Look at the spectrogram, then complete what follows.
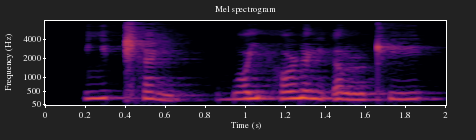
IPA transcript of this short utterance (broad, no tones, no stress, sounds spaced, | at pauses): ʎ ɪ ǁʰ æ ŋ | b ɔ j h ɔ ɳ ɛ ŋ ʔ i lˠ ɭ ɛ ʈʰ i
